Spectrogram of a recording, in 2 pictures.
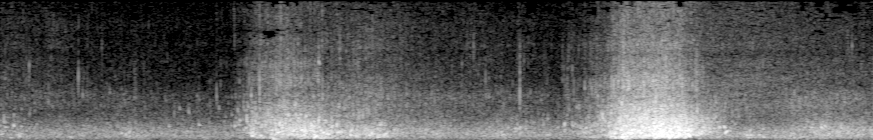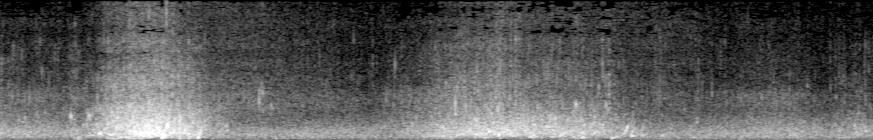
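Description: Water washing in slow, even swells like small waves: four soft rushes about two seconds apart.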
